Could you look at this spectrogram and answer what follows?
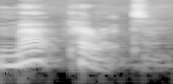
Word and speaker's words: Matt Peart: She said it's like parrot. So it's Matt Peart.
